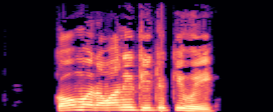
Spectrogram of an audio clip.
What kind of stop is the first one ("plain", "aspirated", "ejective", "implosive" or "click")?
plain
